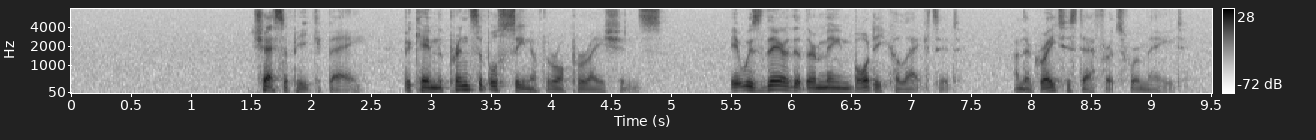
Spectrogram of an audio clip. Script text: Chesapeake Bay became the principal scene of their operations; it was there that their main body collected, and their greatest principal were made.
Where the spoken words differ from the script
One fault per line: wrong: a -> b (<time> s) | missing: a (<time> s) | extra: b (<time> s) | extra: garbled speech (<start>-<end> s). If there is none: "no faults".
wrong: principal -> efforts (8.4 s)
